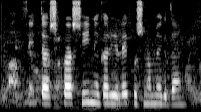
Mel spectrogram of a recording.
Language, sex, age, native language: Icelandic, male, 13, Icelandic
